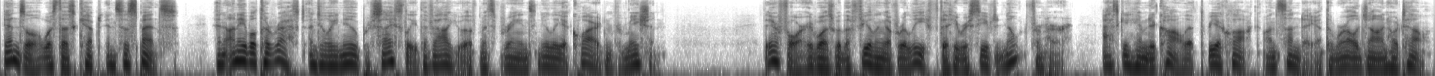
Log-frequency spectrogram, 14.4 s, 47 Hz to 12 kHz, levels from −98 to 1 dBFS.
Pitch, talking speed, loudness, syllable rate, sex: 95 Hz, 215 wpm, -18 LUFS, 6.2 syllables/s, male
